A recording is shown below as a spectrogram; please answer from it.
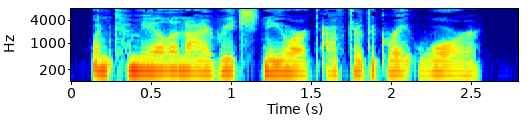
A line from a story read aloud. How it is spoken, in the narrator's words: she said brightly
